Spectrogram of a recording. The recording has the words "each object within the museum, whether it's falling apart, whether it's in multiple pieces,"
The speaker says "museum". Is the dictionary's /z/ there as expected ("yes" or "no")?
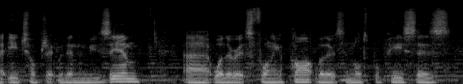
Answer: yes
